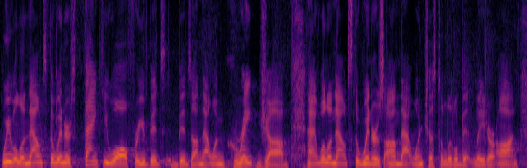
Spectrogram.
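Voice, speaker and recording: With hardly any pauses, the speech has very even loudness and ordinary pitch variation over noticeable background noise. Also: man, medium pitch for a man. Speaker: auction host. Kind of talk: live auction commentary. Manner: fast; animated.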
